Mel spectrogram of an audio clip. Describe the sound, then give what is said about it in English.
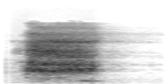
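A single deep breath, drawn in and let out as a soft, airy sigh, lasting about a second on its own with no talking. “let's just take a moment, take a nice deep breath in, exhale it out.”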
